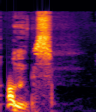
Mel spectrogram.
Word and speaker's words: Homs: Die haben halt kein H. Die haben das H, haben sie irgendwann mal verkauft. Und darum ist es ein Oms.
